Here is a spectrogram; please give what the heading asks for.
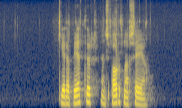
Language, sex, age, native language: Icelandic, male, 50-59, Icelandic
